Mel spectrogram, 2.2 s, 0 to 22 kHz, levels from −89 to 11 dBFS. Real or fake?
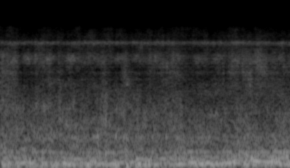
fake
